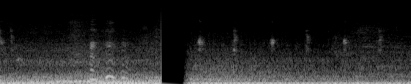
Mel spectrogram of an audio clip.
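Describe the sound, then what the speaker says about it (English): Steady low road rumble of passing cars and heavier vehicles, continuous and fairly loud, with a brief dropout partway through. "Right on the busy road. This is like the main Gainsborough Road."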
